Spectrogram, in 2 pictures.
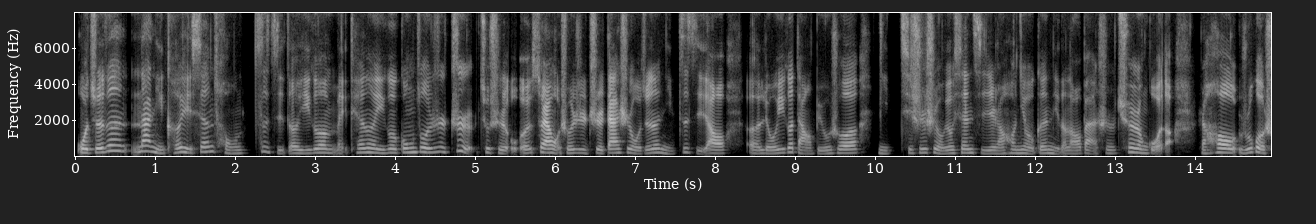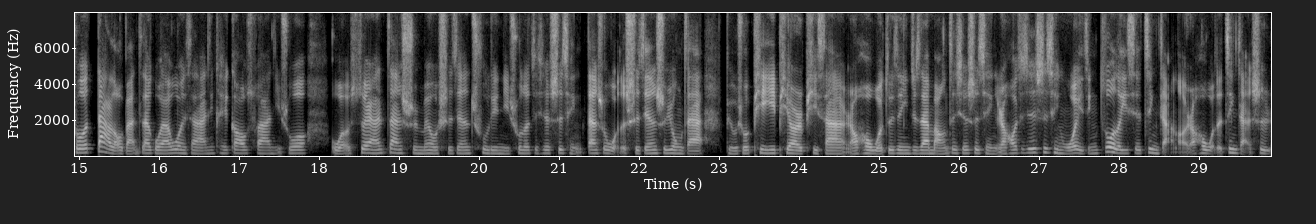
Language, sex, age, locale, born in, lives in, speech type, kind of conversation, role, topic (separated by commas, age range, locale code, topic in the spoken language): Chinese, female, 25-29, zh-CN, China, United States, conversation, advice, advisor, 面对繁杂任务时，我该如何确定优先级并决定从哪里开始？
